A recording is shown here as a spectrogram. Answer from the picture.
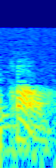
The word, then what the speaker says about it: calm: You know, it seemed to me that was like calm. You know, when you're not excited, you're calm. It is, because that's pronounced calm. None of them do you hear the L. That may be the way you pronounce it, but they're not there. They're all silent L's.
